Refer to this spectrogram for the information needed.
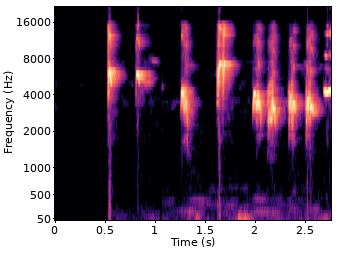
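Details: Common iora song, recorded with natural pauses as a prompt for other birds: a few separate bright chirps, then a quick run of five or six lower, slurred whistled notes.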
